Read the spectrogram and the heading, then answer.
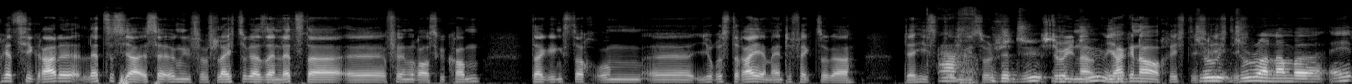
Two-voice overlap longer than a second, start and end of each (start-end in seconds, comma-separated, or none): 9.4-11.3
